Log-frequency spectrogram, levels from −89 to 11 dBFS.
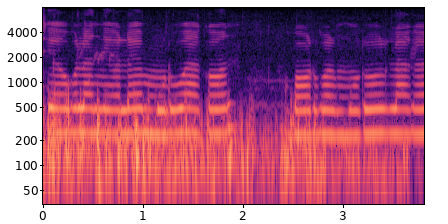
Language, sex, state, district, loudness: Chakma, female, Tripura, Dhalai, -16 LUFS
